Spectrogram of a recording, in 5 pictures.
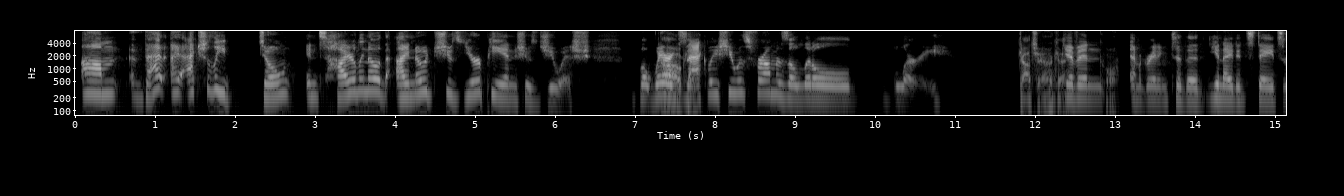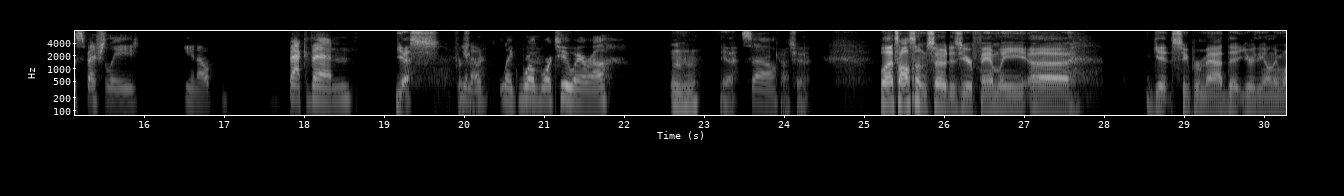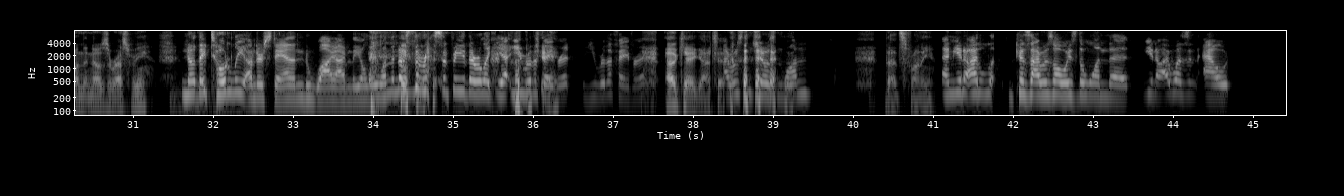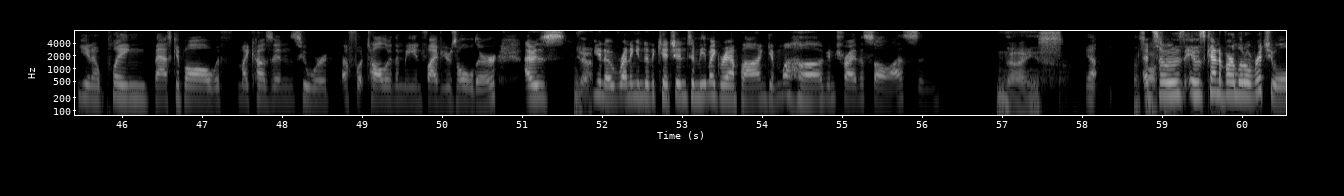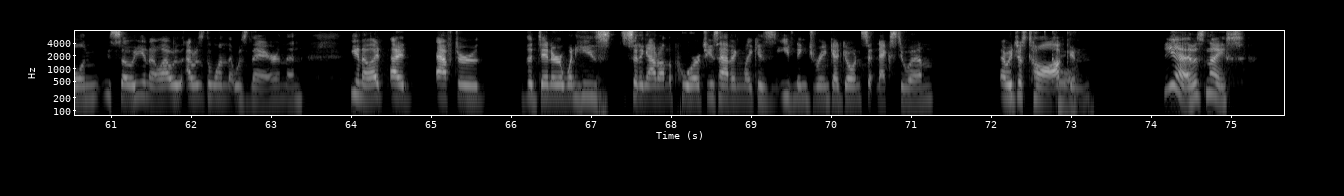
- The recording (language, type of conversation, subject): English, unstructured, How can I recreate the foods that connect me to my childhood?
- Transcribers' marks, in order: other background noise; laughing while speaking: "that knows the recipe"; laugh; laughing while speaking: "Okay"; laugh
